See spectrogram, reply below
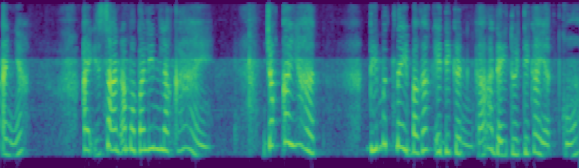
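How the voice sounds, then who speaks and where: A woman playing a soft, emotional expectant wife in an old-style radio drama. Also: very high-pitched, animated, measured pace, long pauses. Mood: gentle, reassuring. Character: expectant wife, soft, reassuring, attached to her job. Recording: dull lo-fi radio drama audio.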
